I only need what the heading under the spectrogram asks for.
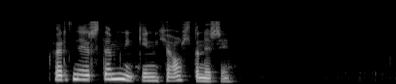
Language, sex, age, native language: Icelandic, female, 30-39, Icelandic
